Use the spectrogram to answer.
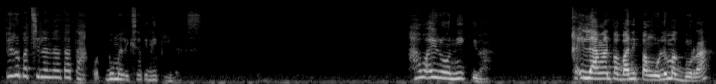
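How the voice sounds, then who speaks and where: Speaking high and fairly quickly with frequent pauses, a woman hosts a casual vlog of political commentary. Her delivery is emphatic and animated, swinging from loud to quiet, and she often asks viewers the rhetorical "di ba?"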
